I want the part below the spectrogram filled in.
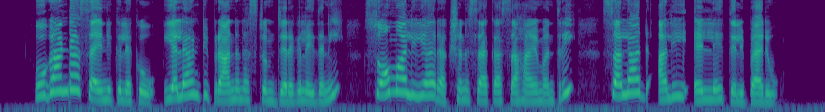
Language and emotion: Telugu, neutral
